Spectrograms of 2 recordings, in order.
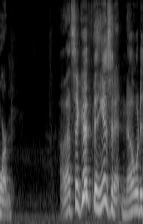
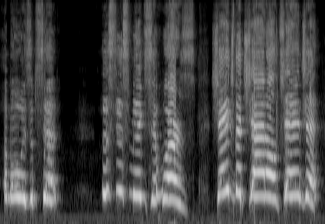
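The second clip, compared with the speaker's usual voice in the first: higher, loud, slow whiny yell; bratty shouting; 5 semitones higher, 6 dB louder, slower than usual. Acted. Brat yelling at someone to change the channel, loud whine. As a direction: yell it like a kid in a meltdown.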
